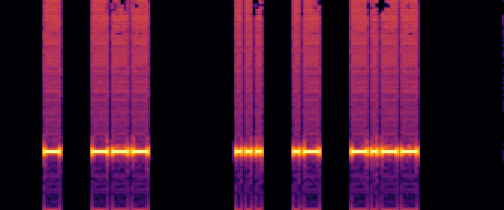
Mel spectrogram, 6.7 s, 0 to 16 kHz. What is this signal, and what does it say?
Morse code, heard as a keyed tone, about 18 wpm, spaced as for 12 wpm, 1000 Hz. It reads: TO SAY
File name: qotdfiles / 12wpm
